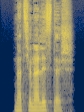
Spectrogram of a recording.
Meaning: nationalist, nationalistic
- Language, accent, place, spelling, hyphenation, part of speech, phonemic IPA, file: German, Germany, Berlin, nationalistisch, na‧ti‧o‧na‧lis‧tisch, adjective, /nat͡si̯onaˈlɪstɪʃ/, De-nationalistisch.ogg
